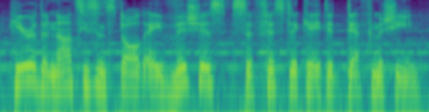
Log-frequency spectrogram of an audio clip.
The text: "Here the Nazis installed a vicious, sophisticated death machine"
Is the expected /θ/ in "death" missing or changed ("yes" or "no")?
no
